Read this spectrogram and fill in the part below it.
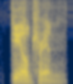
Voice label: "dieldrin", American

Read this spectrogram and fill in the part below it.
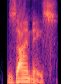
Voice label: "zymase", American

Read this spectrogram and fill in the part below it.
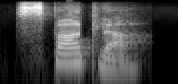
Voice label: "sparkler", Indian

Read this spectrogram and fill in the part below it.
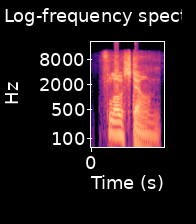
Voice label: "flowstone", American

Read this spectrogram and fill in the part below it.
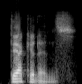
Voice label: "decadence", American

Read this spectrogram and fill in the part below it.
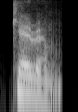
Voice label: "carom", Indian

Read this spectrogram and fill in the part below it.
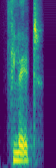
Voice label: "flit", Indian

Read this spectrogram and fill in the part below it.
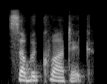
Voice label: "Subaquatic", Indian

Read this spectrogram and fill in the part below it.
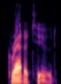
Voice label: "gratitude", American

